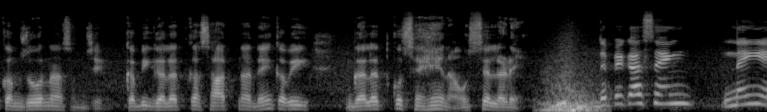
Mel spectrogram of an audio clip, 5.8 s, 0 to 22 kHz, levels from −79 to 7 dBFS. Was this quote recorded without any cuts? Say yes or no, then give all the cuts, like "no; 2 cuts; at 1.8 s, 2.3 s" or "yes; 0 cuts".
no; 1 cut; at 4.2 s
